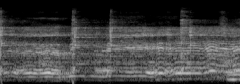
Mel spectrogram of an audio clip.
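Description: Kathakali accompaniment music: a singer's wavering, ornamented melodic line with sharp percussion strikes keeping time at an even pace.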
